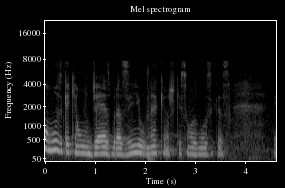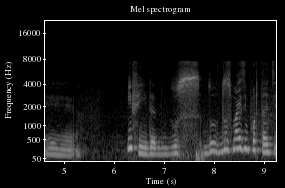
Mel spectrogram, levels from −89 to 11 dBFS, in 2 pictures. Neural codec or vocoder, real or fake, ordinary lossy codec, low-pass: none; real; none; none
